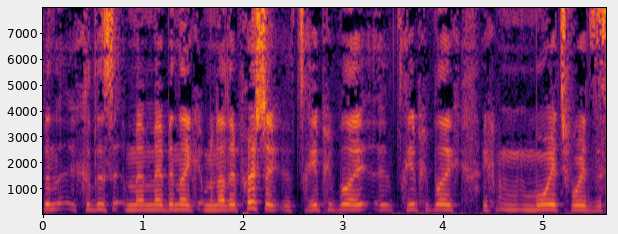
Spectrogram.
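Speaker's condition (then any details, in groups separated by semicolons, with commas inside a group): Stammering and stuttering; acquired, neurological damage from severe pneumonia, 21 antibiotics, steroids, intubation, ventilator, induced coma, stutter began later; minimal editing leaves speech issues on display; prolonged sounds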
